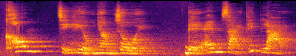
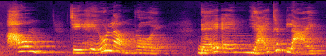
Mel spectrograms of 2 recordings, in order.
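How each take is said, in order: First: It uses the northern Vietnamese pronunciation. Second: It uses the southern Vietnamese pronunciation.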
